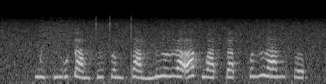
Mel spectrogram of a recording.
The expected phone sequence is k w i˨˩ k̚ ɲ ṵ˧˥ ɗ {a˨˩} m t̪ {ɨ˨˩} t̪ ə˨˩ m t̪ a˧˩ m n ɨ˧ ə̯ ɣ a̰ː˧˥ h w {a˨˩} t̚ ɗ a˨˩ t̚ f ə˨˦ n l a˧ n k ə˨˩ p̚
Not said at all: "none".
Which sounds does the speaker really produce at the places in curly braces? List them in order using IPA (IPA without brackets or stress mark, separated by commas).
a˨˩, ɨ˨˩, a˨˩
